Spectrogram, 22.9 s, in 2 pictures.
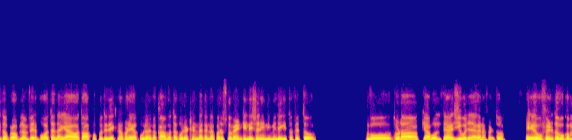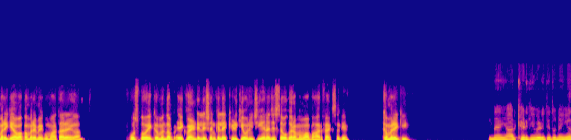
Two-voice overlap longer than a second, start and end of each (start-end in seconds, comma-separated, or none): none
